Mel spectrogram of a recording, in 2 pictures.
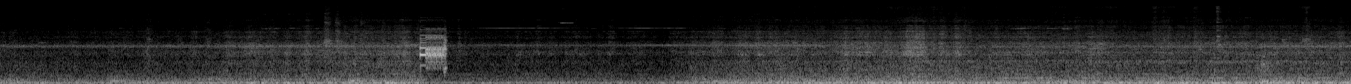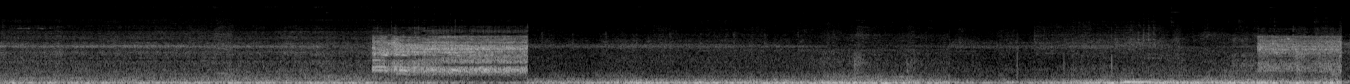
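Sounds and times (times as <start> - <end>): freight train rumbling past: 0.0 - 27.0.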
